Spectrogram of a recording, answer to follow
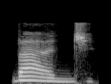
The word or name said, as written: budger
